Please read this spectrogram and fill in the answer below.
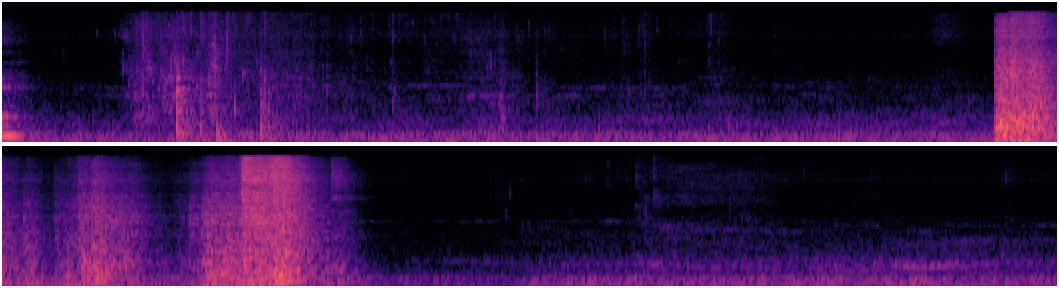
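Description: Thick mutton curry being poured from a karahi into a glass serving dish, with three loud noisy bursts of pouring and scraping about five to seven seconds in. A steady low hum runs underneath.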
